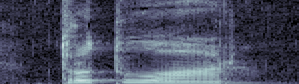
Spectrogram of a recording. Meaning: pavement, (US) sidewalk
- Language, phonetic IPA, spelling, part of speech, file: Ukrainian, [trɔtʊˈar], тротуар, noun, Uk-тротуар.ogg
